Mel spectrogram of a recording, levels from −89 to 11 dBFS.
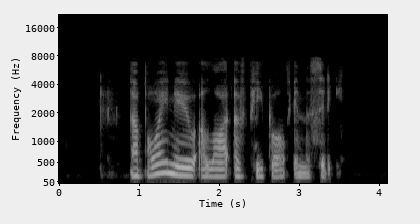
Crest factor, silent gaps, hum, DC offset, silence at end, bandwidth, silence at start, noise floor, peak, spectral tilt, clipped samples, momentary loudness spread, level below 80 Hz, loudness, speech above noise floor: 18 dB; none; none; under 0.1%; 0.7 s; 8 kHz; 0.9 s; -85 dBFS; -14 dBFS; -6.5 dB/octave; under 0.1%; 11 LU; -74 dBFS; -30 LUFS; 56 dB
